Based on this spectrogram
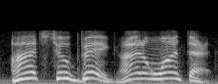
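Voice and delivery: high, drawn-out mock complaint; mocking high-pitched whine; whiny refusal. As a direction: imitate a wife rejecting it, slow and high. Wife refusing his suggestion, retold.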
